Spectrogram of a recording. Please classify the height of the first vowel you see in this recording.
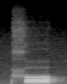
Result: low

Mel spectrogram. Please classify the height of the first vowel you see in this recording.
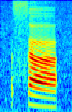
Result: low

